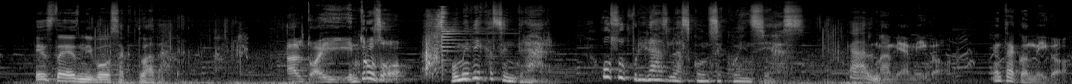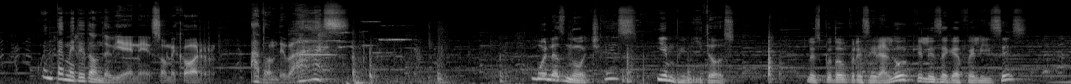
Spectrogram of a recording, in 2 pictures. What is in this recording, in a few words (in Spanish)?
Actuada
